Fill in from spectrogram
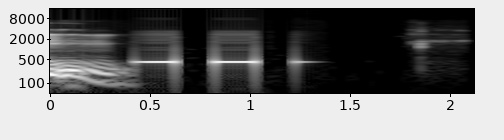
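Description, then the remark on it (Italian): A voice trails off, then telephone line tones of an incoming call sound: two steady, fairly loud electronic beeps and a third clipped short, followed by a faint crackle. “Eh, altra telefonata, pronto chi è là?”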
